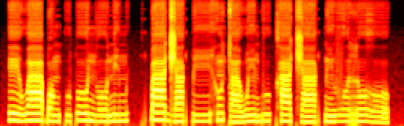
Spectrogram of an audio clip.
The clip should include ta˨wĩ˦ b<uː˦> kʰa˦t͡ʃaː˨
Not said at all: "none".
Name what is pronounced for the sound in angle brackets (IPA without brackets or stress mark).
u˦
